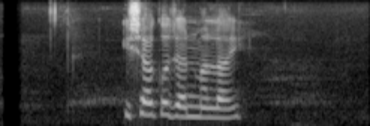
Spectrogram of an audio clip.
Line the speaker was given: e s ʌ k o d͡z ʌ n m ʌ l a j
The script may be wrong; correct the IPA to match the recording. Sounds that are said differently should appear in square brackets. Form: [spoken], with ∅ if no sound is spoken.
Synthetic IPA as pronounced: [i] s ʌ k o d͡z ʌ n m ʌ l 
